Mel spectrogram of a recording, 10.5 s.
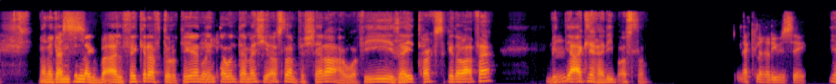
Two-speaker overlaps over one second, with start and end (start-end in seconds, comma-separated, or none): none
